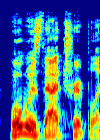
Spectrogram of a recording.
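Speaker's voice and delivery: normal talking voice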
